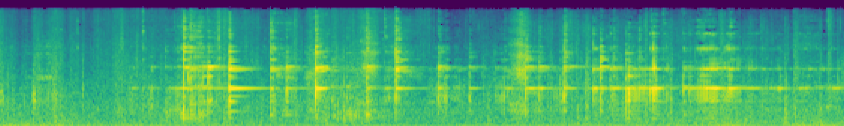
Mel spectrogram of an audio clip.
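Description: Metal gear on a jostled backpack clinking and ringing, the same bright ringing note struck again and again at an uneven pace. Quieter rustling comes first, and the clinking starts about two and a half seconds in.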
